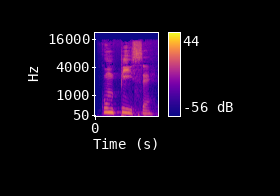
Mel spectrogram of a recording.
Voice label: "cumpise", dialettu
